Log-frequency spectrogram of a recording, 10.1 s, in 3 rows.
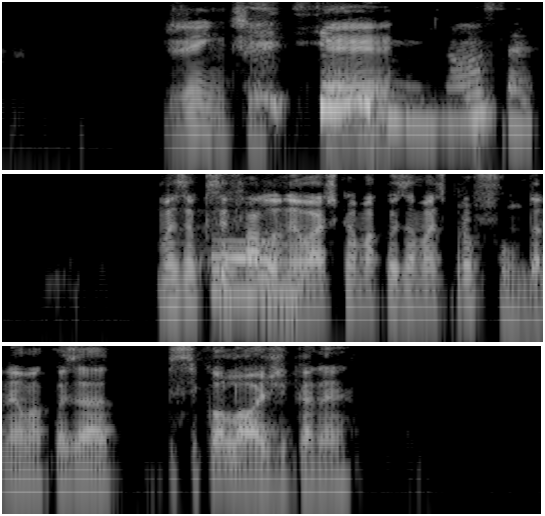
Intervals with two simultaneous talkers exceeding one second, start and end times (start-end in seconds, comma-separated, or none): none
